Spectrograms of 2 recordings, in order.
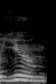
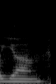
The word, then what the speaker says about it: Jung: so embarrassed i've been calling him carl young for like five years is his name really carl jung and i think it's pronounced it and i told him you know it doesn't matter it's okay if anything it makes me happy that you've mispronounced it because it means you've read his books you read young because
